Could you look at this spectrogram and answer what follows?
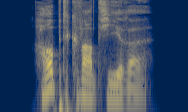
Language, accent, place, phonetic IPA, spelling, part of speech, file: German, Germany, Berlin, [ˈhaʊ̯ptkvaʁˌtiːʁə], Hauptquartiere, noun, De-Hauptquartiere.ogg
- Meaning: nominative/accusative/genitive plural of Hauptquartier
